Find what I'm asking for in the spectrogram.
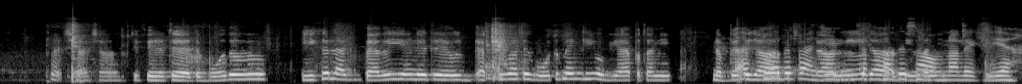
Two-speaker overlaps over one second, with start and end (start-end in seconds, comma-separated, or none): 7.4-9.5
